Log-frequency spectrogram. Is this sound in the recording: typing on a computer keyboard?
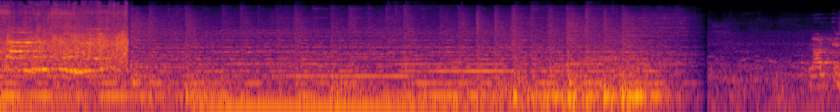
no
